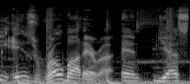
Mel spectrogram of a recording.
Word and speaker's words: Robotera: Number 3, Robot Era. Number 3 is Robot Era, and yes, that's how you pronounce it, as 2 words, robot and era.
